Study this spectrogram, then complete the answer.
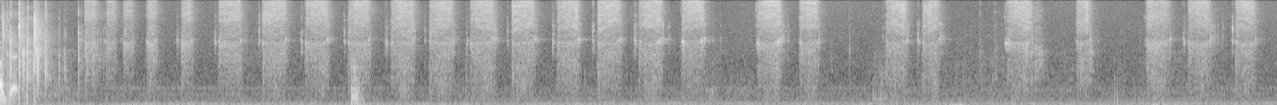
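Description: A spray can hisses in short, quick bursts.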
